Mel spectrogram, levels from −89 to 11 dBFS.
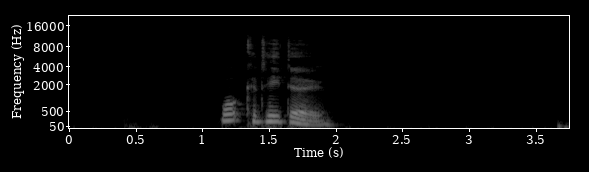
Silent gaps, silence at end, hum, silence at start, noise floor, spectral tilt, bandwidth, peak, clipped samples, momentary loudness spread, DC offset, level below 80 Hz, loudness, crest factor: none; 0.05 s; 50 Hz at -75 dBFS; 1.15 s; -90 dBFS; -6 dB/octave; 12 kHz; -34 dBFS; under 0.1%; 11 LU; under 0.1%; -80 dBFS; -49 LUFS; 20 dB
